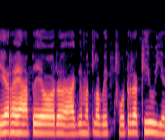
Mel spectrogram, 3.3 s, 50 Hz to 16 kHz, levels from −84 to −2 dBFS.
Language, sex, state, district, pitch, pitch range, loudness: Hindi, male, Uttar Pradesh, Deoria, 195 Hz, 195-205 Hz, -14 LUFS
